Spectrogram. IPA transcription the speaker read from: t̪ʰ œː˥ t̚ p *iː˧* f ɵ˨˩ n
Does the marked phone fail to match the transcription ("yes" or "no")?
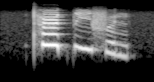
no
